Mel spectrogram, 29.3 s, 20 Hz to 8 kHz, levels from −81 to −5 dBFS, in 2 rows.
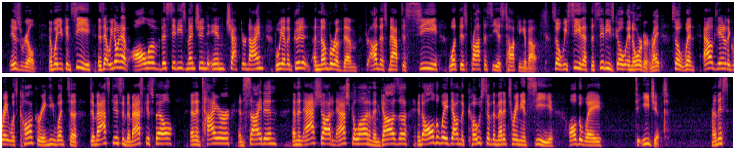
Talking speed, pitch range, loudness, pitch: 195 wpm, 170-215 Hz, -19 LUFS, 195 Hz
